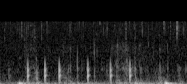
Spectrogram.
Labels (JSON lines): {"label": "biophony, knock", "recorder": "SoundTrap 300"}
